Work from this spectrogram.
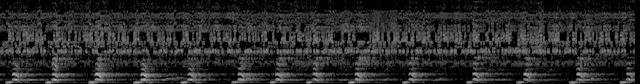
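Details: Distant wild siamang gibbons calling from jungle forest, several troops active; repeated loud, human-sounding whooping barks about every two-thirds of a second, each note dipping in pitch, forming a long energetic chorus.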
